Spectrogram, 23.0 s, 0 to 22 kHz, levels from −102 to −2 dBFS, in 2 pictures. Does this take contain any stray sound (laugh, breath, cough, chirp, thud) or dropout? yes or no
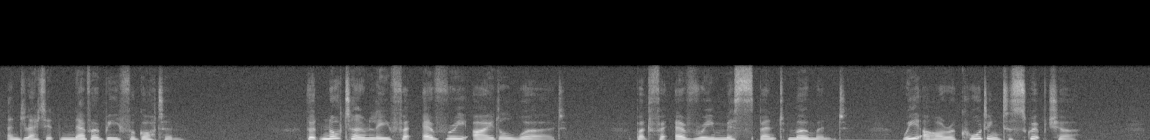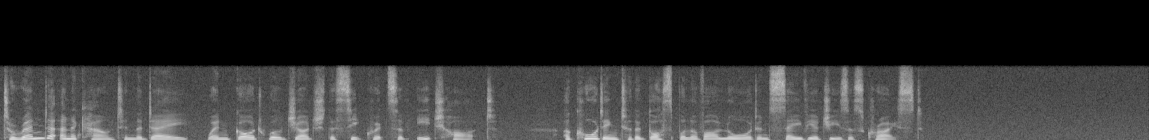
no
